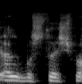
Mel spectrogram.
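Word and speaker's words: المستشفى: Remember, al-mustashfa doesn't have a dot because the ya is pronounced like mustashfa, fa, like alif.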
